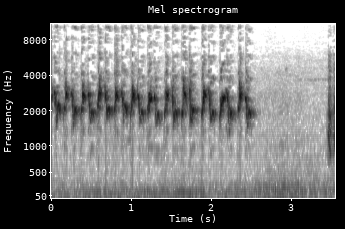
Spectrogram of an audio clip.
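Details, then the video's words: Sooty-headed bulbul singing emotionally to provoke rivals: a continuous, rollicking warble of rapid up-and-down chirping notes lasting over two seconds, then silence and a final sharp note. "Suara trucukan gacor Garuda emosi ini paling pandai membuat lawan jadi Ngamuk tarung"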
